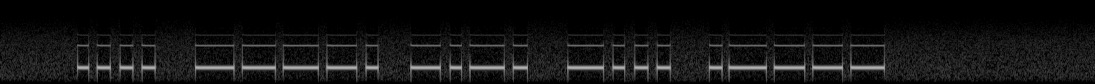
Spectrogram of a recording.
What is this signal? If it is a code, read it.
Morse code, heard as a keyed tone, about 11 wpm, 780 Hz. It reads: H9CB1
